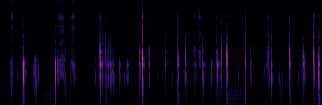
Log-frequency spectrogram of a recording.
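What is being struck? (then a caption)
Small cardboard box. Fingertips and nails scratch and tap the front face of a small red cardboard medicine box resting on a wooden table. Eighteen quiet, dry taps and short scratchy rubs come at an uneven pace, each stopping at once with no ring. The sound sits in the low-mid range with faint bright edges.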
